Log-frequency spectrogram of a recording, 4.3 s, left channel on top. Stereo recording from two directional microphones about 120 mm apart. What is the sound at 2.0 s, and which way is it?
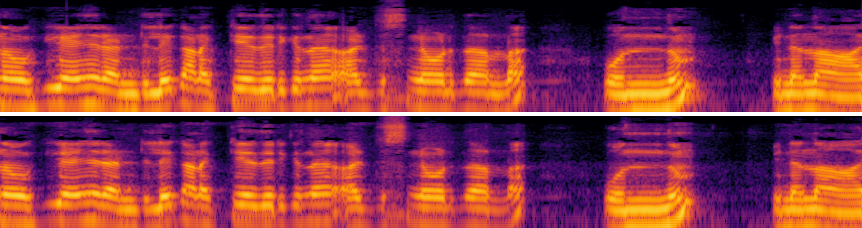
Speech, 30° left (ahead or behind).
